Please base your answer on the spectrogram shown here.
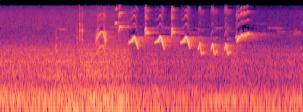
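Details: Nightingale, Botanical Garden in Poznań, Poland: a quick sequence of six or seven arched, whistled notes repeated in a steady rhythm after a soft opening.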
